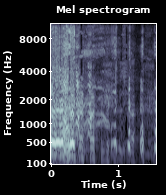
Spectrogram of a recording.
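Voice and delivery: high burst of laughter; bright laugh. Real, not acted. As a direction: laugh out loud at the joke. Reacts to the joke.

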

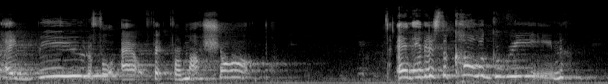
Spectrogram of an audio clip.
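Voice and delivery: hammed-up Southern hostess, pitched high with long vowels; Southern belle accent. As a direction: announce the fashion show as a drawling Southern belle. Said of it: "the Southern belle with the accent".

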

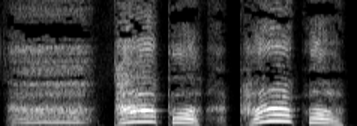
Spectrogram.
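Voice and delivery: high, loud excited shout; surprised cry. Acted. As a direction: cry out in joyful shock. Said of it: "he cried out in surprise".

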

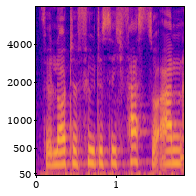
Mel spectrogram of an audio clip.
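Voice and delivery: ordinary delivery, nothing marked

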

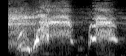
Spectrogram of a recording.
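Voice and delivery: sudden shrieking laugh of disbelief; a real shout of a laugh; loud high laugh. Real, not acted. Bursts out after confusion.

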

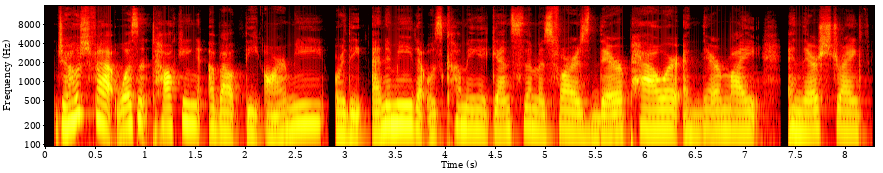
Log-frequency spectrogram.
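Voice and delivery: ordinary delivery

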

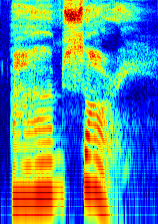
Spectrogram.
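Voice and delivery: slow, drawn-out soothing sorry; tender apology. Acted. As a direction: soothe the hurt child. Mother comes over to apologize.

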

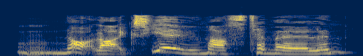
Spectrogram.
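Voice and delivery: put-on high boy voice, slowed; a shy admiring boy. A narrator's reading.

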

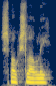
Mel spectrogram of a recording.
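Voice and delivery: usual speaking voice

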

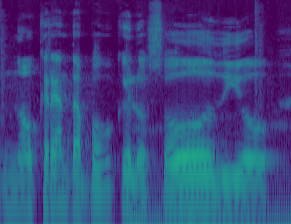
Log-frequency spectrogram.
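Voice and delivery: usual speaking voice

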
